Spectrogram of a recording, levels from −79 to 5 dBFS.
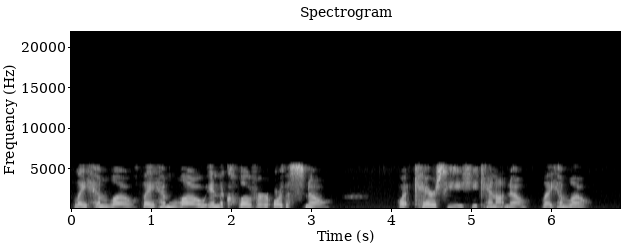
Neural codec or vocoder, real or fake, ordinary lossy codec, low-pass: none; real; AAC, 48 kbps; 5.4 kHz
